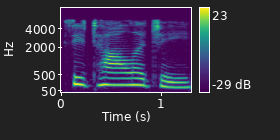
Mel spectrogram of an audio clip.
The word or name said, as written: cetology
